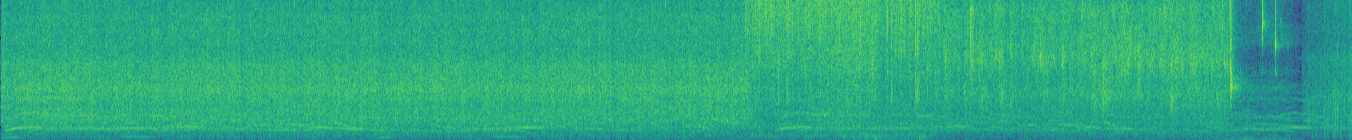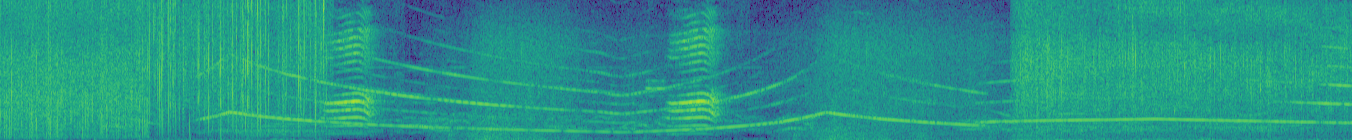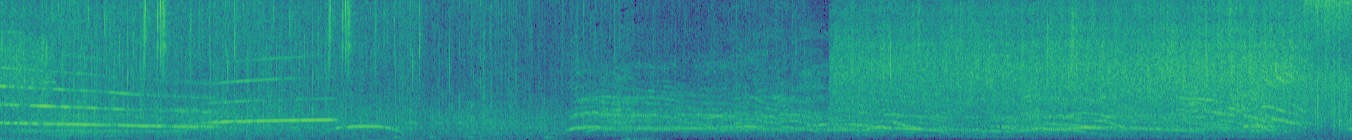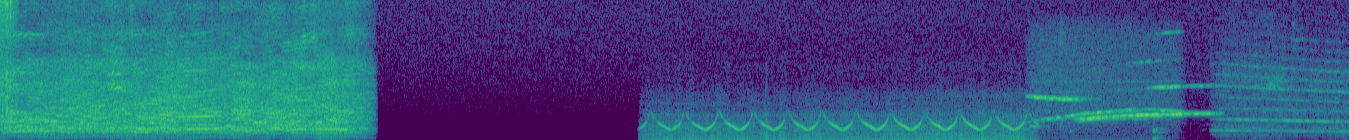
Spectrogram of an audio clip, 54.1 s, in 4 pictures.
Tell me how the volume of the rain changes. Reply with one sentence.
The volume of the rain goes down.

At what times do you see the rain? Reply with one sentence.
The rain can be heard from 0.0 to 40.8 s.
